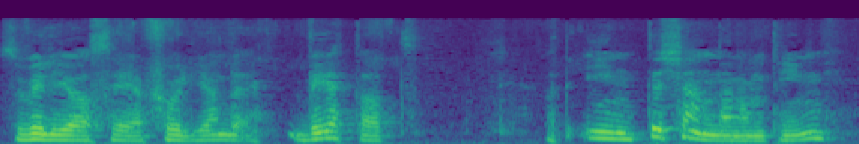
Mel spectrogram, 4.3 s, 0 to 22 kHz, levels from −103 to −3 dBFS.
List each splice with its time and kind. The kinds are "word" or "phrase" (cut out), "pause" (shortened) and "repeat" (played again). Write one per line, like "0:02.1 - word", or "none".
none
